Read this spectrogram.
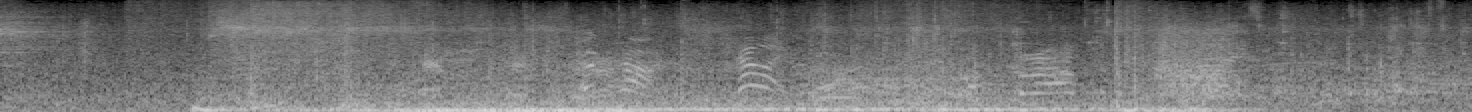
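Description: Magical blasts whoosh and rumble deeply.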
